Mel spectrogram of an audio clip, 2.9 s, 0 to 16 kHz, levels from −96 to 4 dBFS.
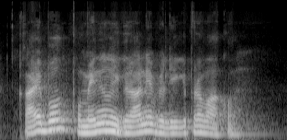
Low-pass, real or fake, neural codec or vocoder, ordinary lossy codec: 14.4 kHz; real; none; Opus, 16 kbps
